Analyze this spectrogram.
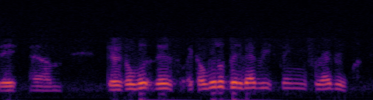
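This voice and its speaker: A man at a fairly high pitch with an American accent, at a very fast pace. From Pittsburgh area, western Pennsylvania. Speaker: playwright and actor. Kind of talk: interview. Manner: halting, many fillers.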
